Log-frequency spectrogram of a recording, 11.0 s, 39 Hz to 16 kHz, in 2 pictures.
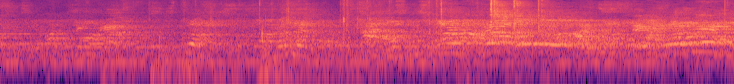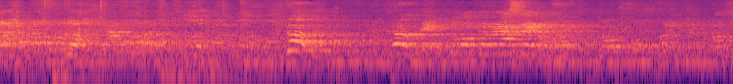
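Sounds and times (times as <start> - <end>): steady low hum: 0.0 - 11.0
voices calling out in a hall: 0.0 - 11.0.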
